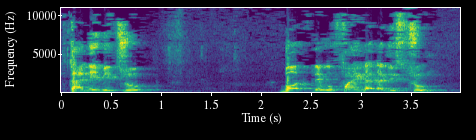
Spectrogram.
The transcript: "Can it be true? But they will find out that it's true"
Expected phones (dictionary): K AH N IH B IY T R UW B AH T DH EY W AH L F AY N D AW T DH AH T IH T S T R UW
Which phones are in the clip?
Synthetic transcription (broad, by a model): K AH N IH B IY T R UW B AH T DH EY W AH L F AY N D AW T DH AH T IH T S T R UW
